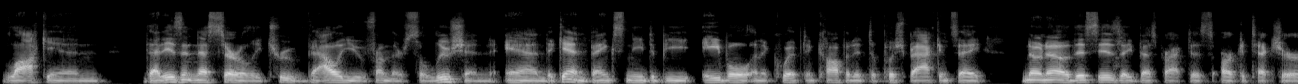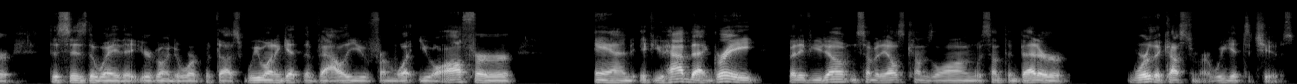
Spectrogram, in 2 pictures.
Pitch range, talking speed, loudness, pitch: 85-100 Hz, 185 wpm, -20 LUFS, 90 Hz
